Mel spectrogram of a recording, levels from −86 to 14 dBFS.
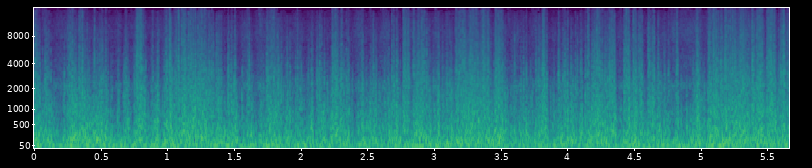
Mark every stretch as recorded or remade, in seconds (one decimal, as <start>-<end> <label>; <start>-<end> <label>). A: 0.0-2.8 recorded; 2.8-3.5 remade; 3.5-5.7 recorded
